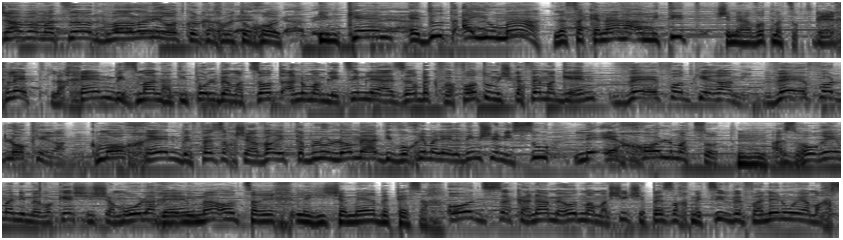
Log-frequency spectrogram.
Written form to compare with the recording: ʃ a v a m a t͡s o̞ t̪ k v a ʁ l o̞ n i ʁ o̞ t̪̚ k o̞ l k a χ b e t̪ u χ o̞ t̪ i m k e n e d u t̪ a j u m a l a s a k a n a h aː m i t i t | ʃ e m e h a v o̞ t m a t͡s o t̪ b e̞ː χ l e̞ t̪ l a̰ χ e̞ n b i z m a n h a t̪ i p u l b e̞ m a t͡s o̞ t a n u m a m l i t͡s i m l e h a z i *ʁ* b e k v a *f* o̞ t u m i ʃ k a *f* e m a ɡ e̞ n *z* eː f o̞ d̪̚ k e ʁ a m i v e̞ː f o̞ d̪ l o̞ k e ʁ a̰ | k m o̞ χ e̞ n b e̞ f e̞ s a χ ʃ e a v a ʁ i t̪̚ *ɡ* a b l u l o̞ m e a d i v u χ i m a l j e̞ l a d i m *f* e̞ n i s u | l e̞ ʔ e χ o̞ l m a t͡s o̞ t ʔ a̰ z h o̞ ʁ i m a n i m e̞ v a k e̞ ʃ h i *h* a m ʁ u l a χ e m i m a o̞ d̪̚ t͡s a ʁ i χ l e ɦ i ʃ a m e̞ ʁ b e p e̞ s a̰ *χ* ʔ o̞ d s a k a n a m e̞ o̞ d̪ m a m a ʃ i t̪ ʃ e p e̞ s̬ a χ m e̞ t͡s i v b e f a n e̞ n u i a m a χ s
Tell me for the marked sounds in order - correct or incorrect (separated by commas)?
correct, correct, correct, incorrect, incorrect, incorrect, incorrect, correct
